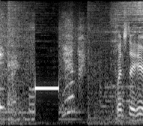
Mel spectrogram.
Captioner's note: beep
